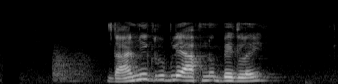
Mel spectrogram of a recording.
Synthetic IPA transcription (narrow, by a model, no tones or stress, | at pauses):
d̪ʱarmikrupleapʰnobeɡlʌj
